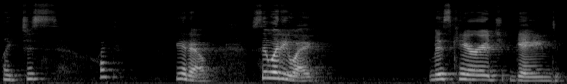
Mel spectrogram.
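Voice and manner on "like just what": breathless, barely voiced what; stunned whisper. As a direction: hush it out in disbelief. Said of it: "I'm just like".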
